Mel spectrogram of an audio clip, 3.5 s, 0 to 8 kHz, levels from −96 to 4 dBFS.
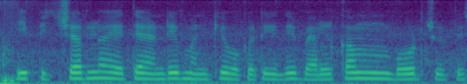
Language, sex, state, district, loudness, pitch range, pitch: Telugu, female, Andhra Pradesh, Guntur, -33 LUFS, 185-210 Hz, 200 Hz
